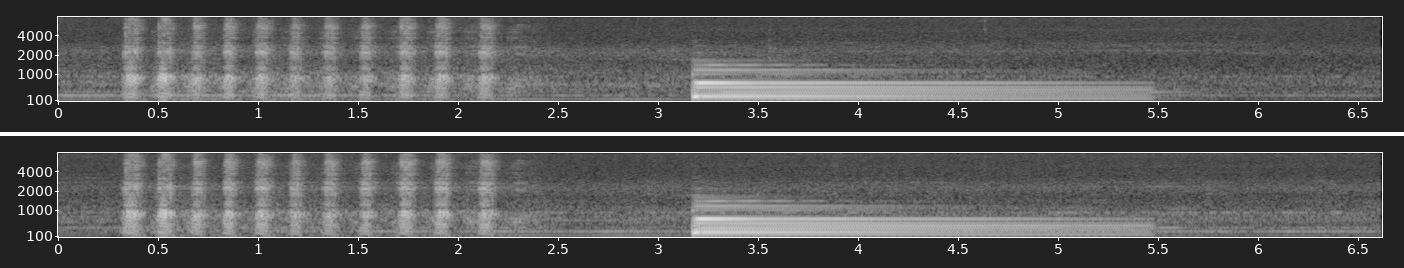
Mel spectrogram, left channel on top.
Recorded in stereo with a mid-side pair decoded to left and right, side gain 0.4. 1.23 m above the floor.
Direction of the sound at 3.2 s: 5° left.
